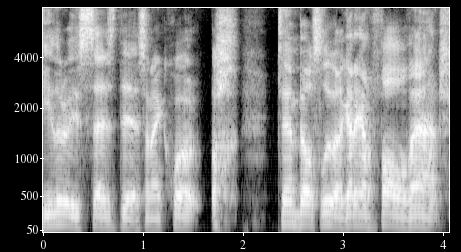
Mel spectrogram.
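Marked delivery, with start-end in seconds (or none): 1.7-4.1 sarcastic through and through, wisecracking. Retelling a quip he made in the locker room at a wrestling show: imitating a sarcastic remark. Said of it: "sure to the bone with his sarcasm".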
